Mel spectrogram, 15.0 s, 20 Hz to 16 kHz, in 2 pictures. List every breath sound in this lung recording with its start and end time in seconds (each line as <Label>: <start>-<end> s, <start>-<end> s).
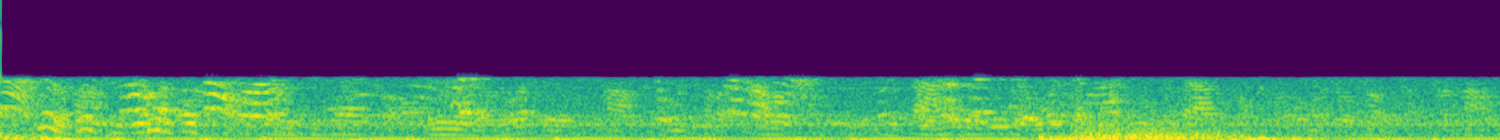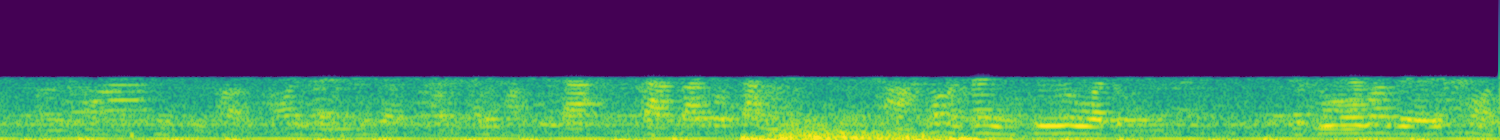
Inhalation: 5.05-6.55 s, 11.18-12.62 s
